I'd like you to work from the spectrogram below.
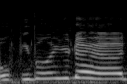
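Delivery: called out loud and high. Imitating the narwhal in Elf saying goodbye: imitating the narwhal in Elf. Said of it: "you sounded like the narwhal that says bye".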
